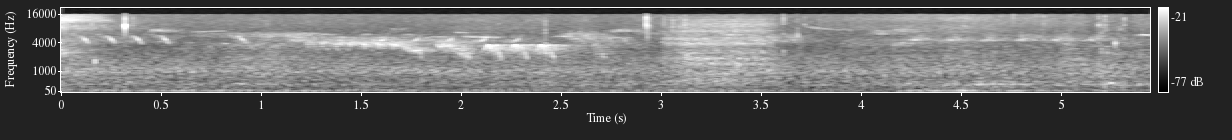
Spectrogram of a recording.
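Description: Near silence with a few faint bird chirps in the background.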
